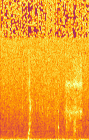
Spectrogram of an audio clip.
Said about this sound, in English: Okay, you guys, one other thing. I just gotta, well, first of all, I have to take a little sip of tea.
